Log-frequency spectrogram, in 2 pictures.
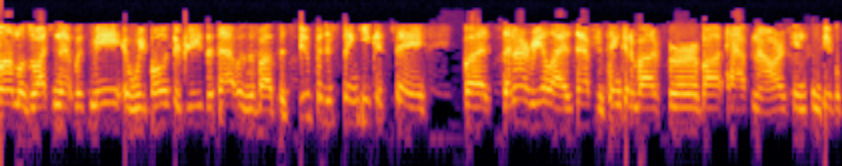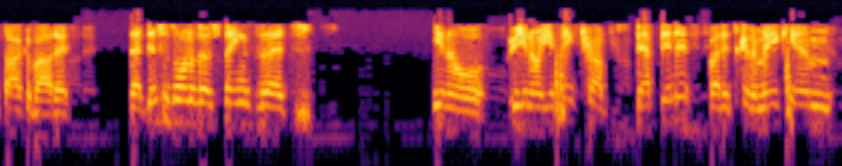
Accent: South Dakota, United States; I'm from South Dakota. I told him I can't vote for him

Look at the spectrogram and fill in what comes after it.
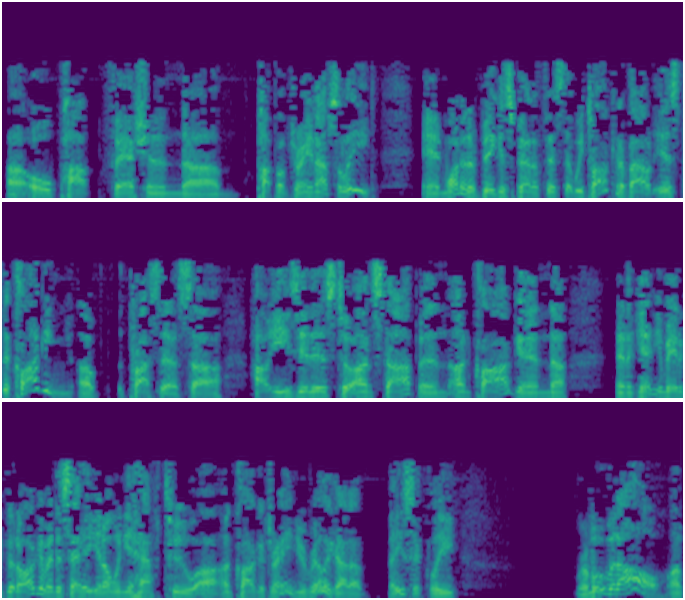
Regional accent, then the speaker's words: Louisiana, United States; … Y'all come back now.

